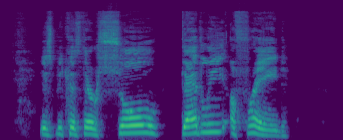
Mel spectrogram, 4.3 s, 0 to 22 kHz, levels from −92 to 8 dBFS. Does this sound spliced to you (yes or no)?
no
